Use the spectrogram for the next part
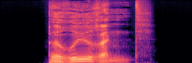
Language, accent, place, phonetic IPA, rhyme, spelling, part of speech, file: German, Germany, Berlin, [bəˈʁyːʁənt], -yːʁənt, berührend, verb, De-berührend.ogg
- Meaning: present participle of berühren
